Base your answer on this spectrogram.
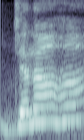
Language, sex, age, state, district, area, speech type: Sanskrit, male, 60+, Tamil Nadu, Mayiladuthurai, urban, spontaneous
